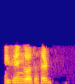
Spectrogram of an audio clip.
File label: Police Tactical Encrypted; sdr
